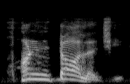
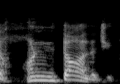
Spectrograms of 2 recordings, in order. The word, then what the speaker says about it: hauntology: প্রসঙ্গে, যেটাও সবাই জানেন, হন্টোলজি, HAUNTOLOGY, হন্টোলজি। এবং উনি ন্যাচুরালি এখানে পান করছেন, এবং ফ্রেঞ্চে অবশ্যই সবাই যেটা জানেই যে যেহেতু এইচ শব্দটার উচ্চারণ হয় না, তো সুতরাং অন্টোলজি বললেও অন্টোলজি হবে, হন্টোলজি বললেও অন্টোলজি হবে।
